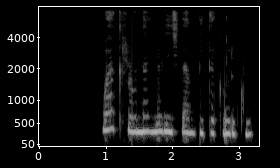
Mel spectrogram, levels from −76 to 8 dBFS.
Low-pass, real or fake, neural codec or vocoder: 7.2 kHz; real; none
